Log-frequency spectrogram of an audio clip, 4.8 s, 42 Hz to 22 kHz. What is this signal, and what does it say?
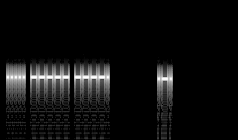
Morse code, heard as a keyed tone, about 30 wpm, 700 Hz. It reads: 509 R
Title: Worked All Europe DX Contest - QTC Exchange - 30wpm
